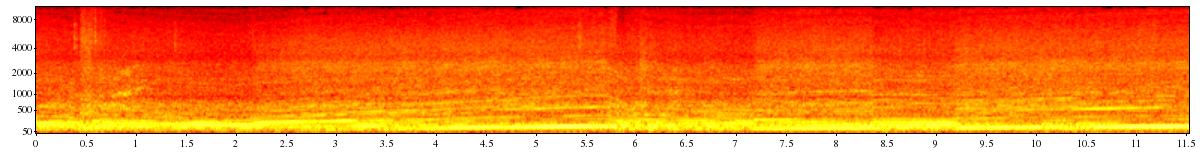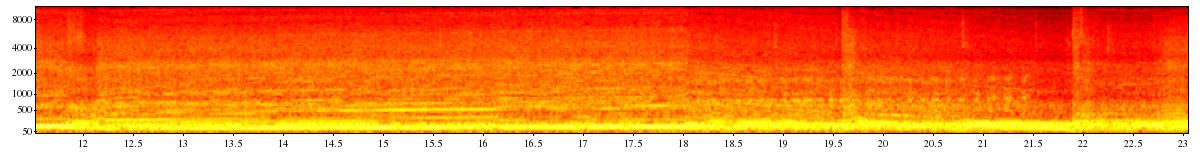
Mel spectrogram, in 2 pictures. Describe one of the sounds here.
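Gear shifts click sharply between the engine's climbs.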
